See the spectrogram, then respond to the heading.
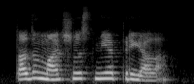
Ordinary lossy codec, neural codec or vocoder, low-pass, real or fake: Opus, 16 kbps; none; 19.8 kHz; real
